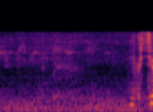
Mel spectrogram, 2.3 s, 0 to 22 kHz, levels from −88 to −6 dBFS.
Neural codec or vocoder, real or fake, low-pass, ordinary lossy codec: codec, 16 kHz, 4 kbps, X-Codec, WavLM features, trained on Multilingual LibriSpeech; fake; none; none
